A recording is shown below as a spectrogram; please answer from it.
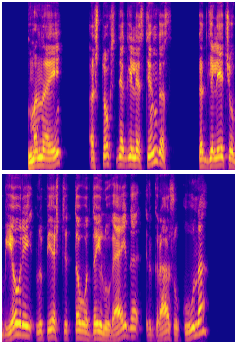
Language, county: Lithuanian, Vilnius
